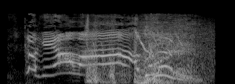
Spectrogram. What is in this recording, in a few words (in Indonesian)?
Bahasa jepang lucu notification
